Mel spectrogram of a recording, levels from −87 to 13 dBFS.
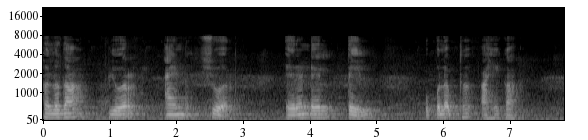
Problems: none marked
